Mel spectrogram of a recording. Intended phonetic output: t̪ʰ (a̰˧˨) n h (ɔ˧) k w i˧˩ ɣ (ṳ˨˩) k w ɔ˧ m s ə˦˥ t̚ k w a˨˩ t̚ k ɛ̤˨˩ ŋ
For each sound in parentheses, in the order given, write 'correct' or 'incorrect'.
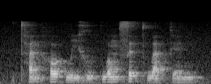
correct, correct, incorrect

